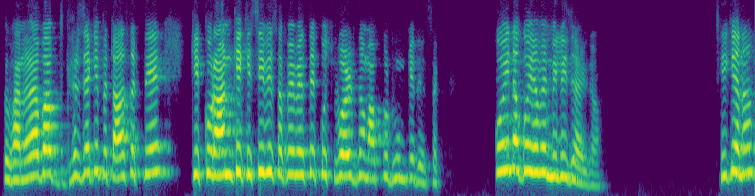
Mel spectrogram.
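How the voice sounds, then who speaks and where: A woman's voice: extremely high pitch, lively intonation, fast talker, highs cut off. A woman teaching a Quran Arabic class, encouraging her students and quizzing them. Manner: encouraging, asks the class questions. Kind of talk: classroom lesson.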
